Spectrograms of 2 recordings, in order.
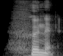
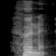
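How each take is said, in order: No difference in how they are said.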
